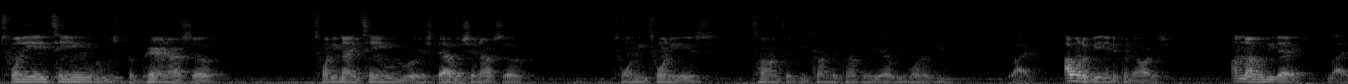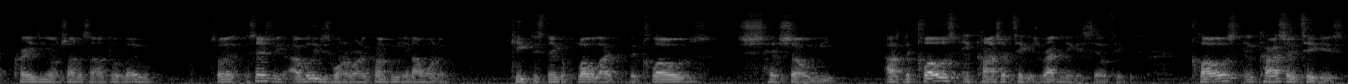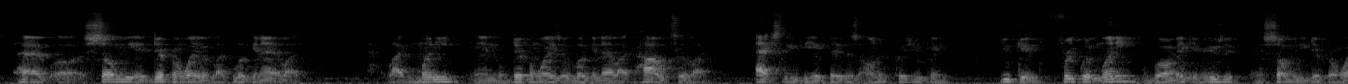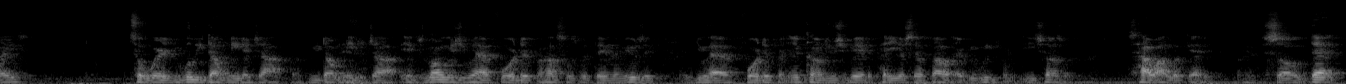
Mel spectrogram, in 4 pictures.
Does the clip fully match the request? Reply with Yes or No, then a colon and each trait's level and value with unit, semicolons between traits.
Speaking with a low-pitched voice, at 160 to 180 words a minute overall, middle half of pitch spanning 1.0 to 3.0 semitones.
No: low, 100 Hz; average, 200 wpm; narrow, 2.6 semitones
